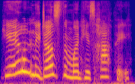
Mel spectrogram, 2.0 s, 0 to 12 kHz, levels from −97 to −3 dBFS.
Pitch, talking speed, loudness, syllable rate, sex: 330 Hz, 205 wpm, -15 LUFS, 5.4 syllables/s, female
